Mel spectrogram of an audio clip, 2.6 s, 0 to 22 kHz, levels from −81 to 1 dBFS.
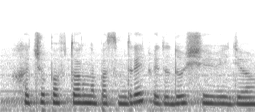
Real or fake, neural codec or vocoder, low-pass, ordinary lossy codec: real; none; none; none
